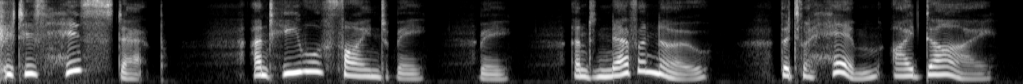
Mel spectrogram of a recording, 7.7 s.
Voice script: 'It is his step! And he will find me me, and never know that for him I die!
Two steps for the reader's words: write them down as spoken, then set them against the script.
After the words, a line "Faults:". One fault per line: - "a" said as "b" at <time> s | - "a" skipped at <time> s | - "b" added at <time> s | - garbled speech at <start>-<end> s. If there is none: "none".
'It is his step! And he will find me me, and never know that for him I die!
Faults:
none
